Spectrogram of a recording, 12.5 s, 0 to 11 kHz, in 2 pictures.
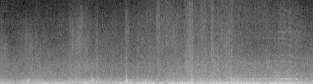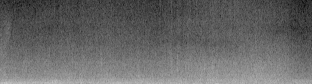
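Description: Outboard engines of a Nor-Tech 450 Sport center-console boat running at speed through rough inlet water, with splashing spray. The steady engine hum grows louder up to about six seconds in as the boat passes, then fades away. Wind buffets the microphone throughout.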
